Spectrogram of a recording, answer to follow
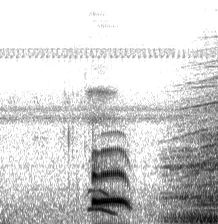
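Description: A cartoon fledgling's short voiced cry, under a second long, about two seconds in, its pitch falling away at the end, as it drops from its perch. Near the end a rising swell of sound begins to build.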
